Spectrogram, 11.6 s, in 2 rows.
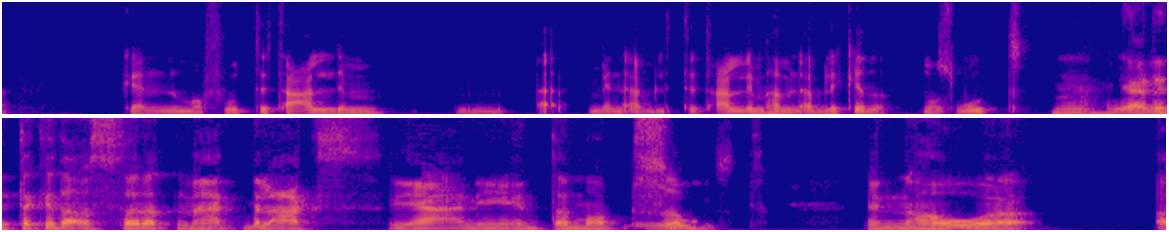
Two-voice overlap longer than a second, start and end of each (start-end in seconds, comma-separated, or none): none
